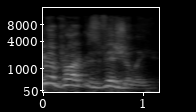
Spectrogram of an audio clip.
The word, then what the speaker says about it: Vizully: of the product is visually it's viz you LOI and as visually as how it's pronounced just like something you see with your eyes it is gonna launch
